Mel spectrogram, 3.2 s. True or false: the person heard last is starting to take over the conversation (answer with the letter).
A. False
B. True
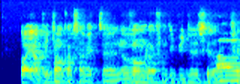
B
